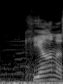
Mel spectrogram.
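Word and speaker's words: Quiahna: Kiana spelled Q-U-I-A-H-N-A. And it's just like a set of keys. That's how you say it.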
